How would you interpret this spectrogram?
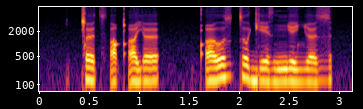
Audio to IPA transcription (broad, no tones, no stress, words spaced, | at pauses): ǀœt͡sʼɒqʼojœ | qʼoːztoɡʲeːz ɲeʎœz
